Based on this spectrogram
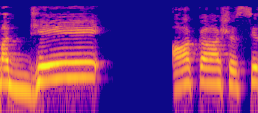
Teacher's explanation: Again, madhye akashasya, that akara dropped because of long akara. Long a follows a, so a got dropped.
